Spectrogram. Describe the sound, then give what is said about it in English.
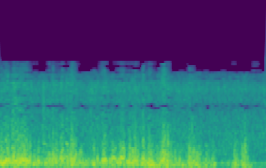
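Strong wind buffets the microphone outdoors, a loud, continuous low rumble with gusty surges that ease slightly near the end. “That's some really bad wind, man.”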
